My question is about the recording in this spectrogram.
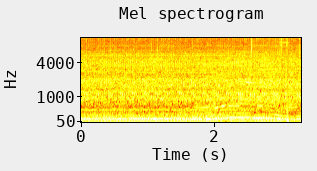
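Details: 2011 Jeep Wrangler 3.8 L with codes P0300/P0305: uneven idle with sharp snapping cracks and 5–6 misfires per minute, unchanged with RPM or gear. Plug wire 5 is arcing, and wire 6 is arcing less. Fixed by replacing the spark plug wires.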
